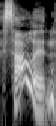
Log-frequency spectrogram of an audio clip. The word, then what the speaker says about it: Samhain: My teacher told me that. Samhain. Because M-H yeah. is a W.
